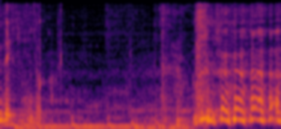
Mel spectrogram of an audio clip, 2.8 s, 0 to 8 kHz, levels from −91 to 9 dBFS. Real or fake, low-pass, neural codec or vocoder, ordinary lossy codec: fake; 7.2 kHz; codec, 16 kHz, 16 kbps, FreqCodec, smaller model; none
